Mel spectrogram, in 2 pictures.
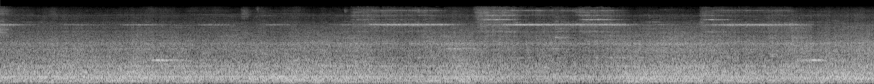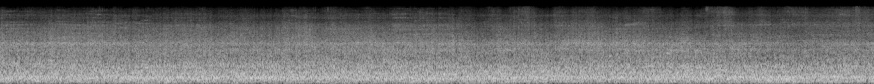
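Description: A subway train rumbles loudly along the rails.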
